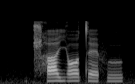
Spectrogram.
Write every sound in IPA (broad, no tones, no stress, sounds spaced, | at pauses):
ʈ͡ʂʰ a j ɔ t ɛ f u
